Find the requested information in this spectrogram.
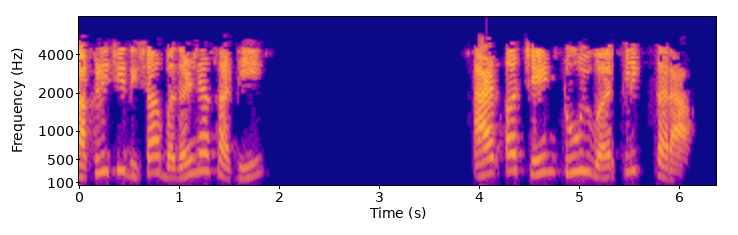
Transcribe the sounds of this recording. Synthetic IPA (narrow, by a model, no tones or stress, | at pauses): akɭit͡ɕiːd̪iɕabəd̪əɭɳjasaʈiː | æɽət͡ɕenʈulʋəɾklikːəɾa̰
